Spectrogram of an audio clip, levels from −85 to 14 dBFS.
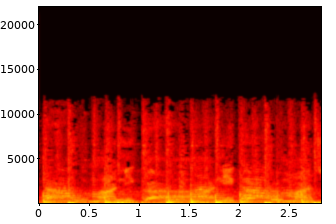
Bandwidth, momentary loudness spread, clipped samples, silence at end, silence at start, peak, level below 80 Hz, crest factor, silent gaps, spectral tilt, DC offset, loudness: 12 kHz; 2 LU; under 0.1%; 0 s; 0 s; 0 dBFS; -18 dBFS; 16 dB; none; -5.5 dB/octave; under 0.1%; -19 LUFS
